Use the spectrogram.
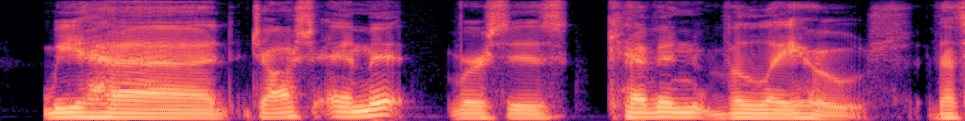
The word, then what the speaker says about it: Kevin Vallejos: We had Josh Emmett versus Kevin Vallejos.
